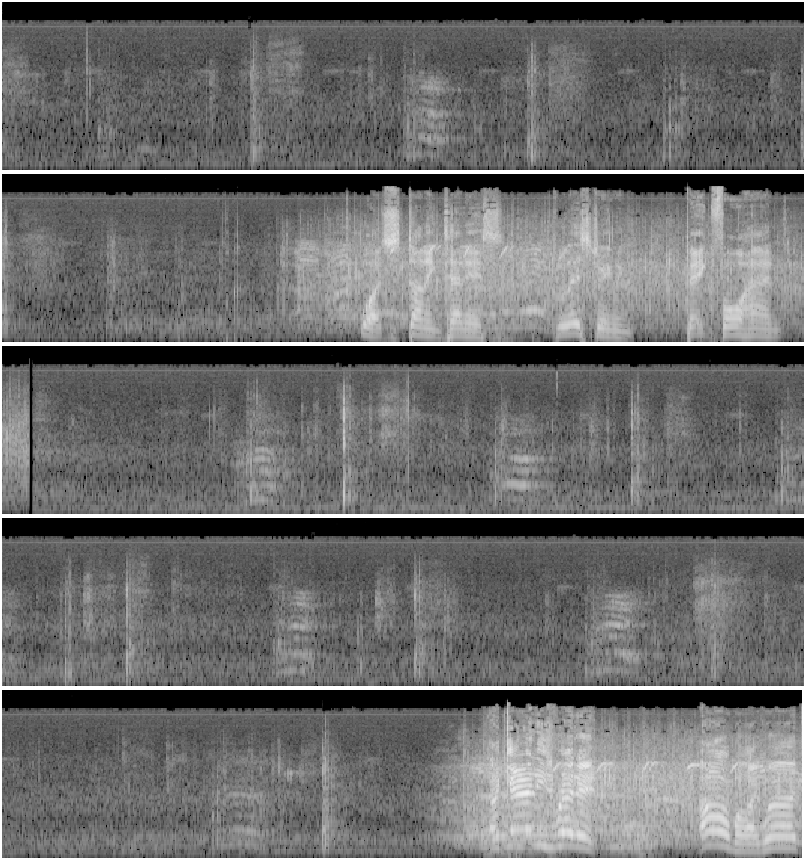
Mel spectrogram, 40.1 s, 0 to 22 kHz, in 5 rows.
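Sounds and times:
crowd reacting: 10.8 - 16.3, 36.4 - 40.0
racket striking tennis ball: 19.4 - 19.7.

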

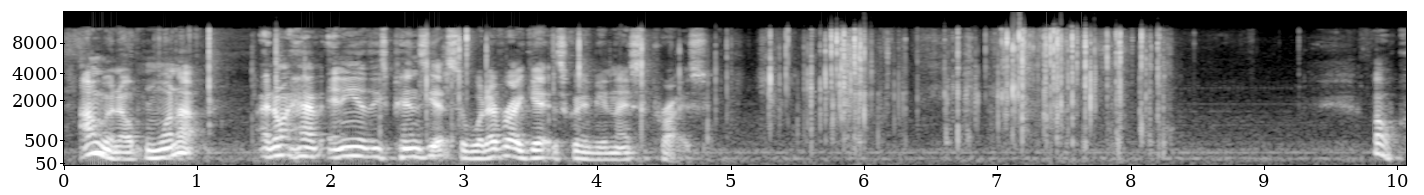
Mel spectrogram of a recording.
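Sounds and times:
packaging being torn and crinkled: 2.6 - 8.4.

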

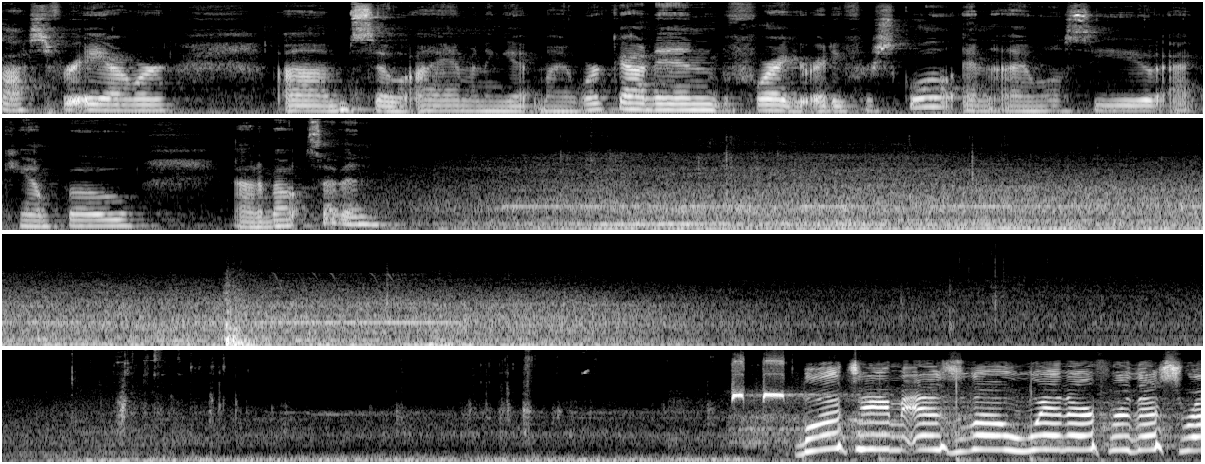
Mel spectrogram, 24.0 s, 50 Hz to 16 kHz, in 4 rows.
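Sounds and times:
car driving: 7.8 - 22.6
car door thump: 13.1 - 13.4.

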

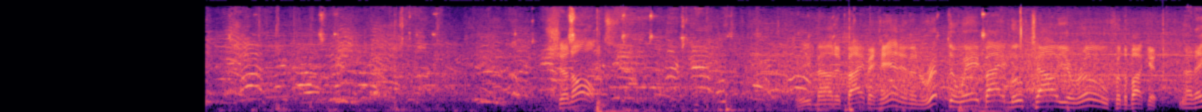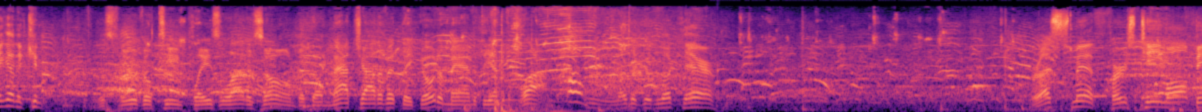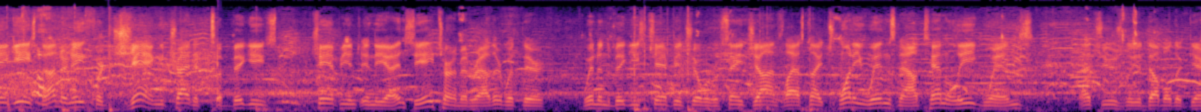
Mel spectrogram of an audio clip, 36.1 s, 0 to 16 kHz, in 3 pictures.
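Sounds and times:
arena crowd noise: 2.1 - 36.0.

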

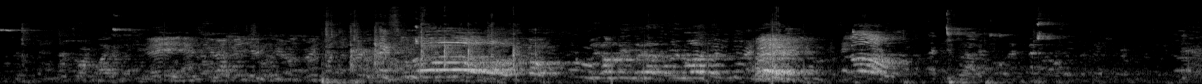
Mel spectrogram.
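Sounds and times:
voices echoing in a gym: 0.0 - 12.0.

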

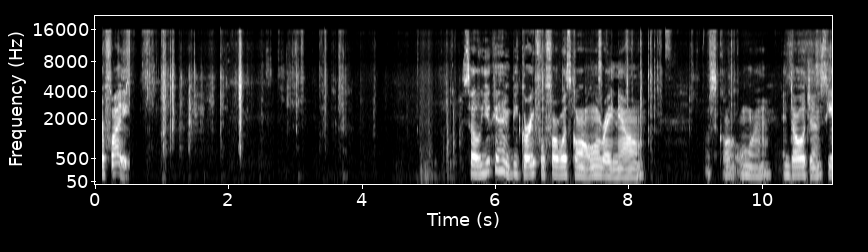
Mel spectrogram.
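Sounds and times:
cards being shuffled: 0.7 - 5.5, 7.4 - 8.6.

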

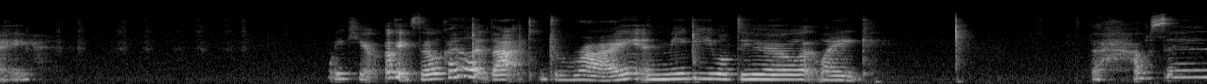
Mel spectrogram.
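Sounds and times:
brush strokes on paper: 0.0 - 2.9.

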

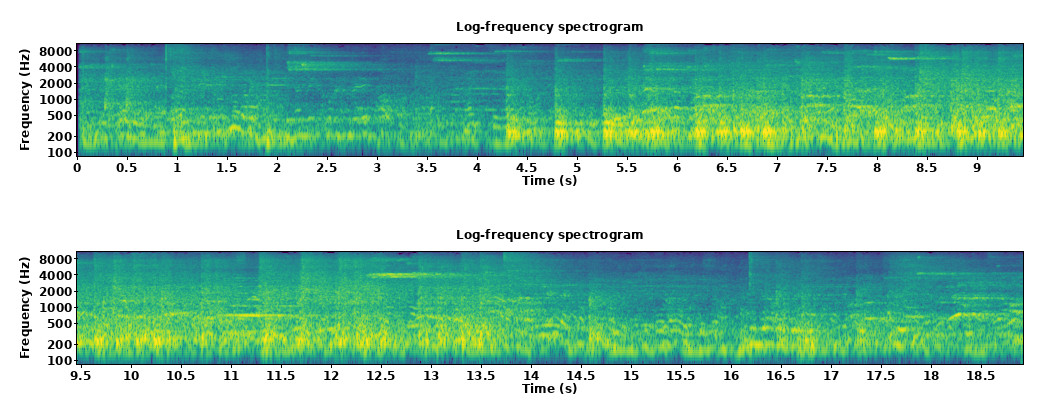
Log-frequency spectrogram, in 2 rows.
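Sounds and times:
ball bouncing on court: 1.8 - 2.2, 4.3 - 13.8
sneakers squeaking: 1.8 - 10.2, 12.0 - 13.6, 17.6 - 18.4.

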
